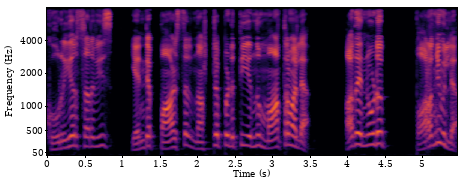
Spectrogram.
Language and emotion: Malayalam, angry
